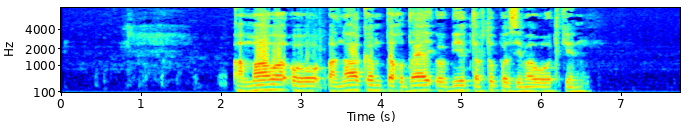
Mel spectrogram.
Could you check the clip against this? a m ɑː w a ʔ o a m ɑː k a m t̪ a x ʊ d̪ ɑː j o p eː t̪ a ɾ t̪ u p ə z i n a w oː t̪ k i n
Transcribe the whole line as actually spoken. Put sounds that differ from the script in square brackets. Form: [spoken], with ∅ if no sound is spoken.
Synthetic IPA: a m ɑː w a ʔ o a [n] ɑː k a m t̪ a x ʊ d̪ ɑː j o [b] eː t̪ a ɾ t̪ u p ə z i [m] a w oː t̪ k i n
